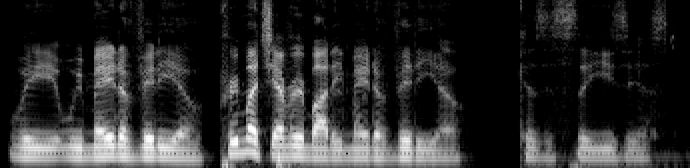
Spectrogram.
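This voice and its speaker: A young adult man with a mid-range voice co-hosts a podcast, chatting casually and telling stories from his bed at home. He's a relaxed, quick storyteller who laughs often, and the clean studio sound has no room echo.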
